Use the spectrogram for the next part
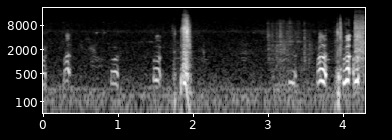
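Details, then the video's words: Goat making funny noises: short, low, nasal calls repeated about every half second, then a sharp sneeze-like snort, with a burst of harsher, higher blasts near the end. "Goat making funny noises"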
